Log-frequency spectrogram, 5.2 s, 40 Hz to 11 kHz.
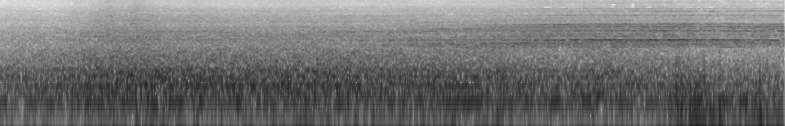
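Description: EMU3000 electric multiple-unit express train running through the station, a loud steady rumble of wheels on rails with a low hum. A thin high whine sets in about halfway through.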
